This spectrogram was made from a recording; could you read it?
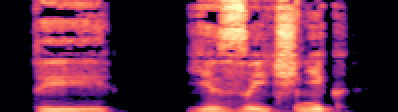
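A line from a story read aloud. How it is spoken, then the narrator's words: Near-whisper after long pause. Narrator (Russian): чуть ли не шепотом поинтересовался Оксеншерна после довольно долгой паузы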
